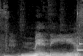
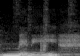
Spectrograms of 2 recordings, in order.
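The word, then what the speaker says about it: Minnie: names there and it means Meadow of pearls mini spell m-i-n-n-i-e mini this one's super cutesy means of the mind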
